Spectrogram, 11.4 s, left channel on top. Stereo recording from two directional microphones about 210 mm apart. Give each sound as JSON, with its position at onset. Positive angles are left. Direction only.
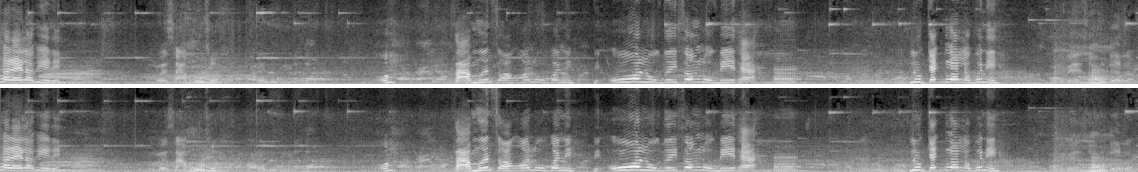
{"t": 0.0, "sound": "music", "side_deg": 0}
{"t": 1.6, "sound": "speech", "side_deg": 45}
{"t": 3.8, "sound": "a woman's voice", "side_deg": 10}
{"t": 4.5, "sound": "speech", "side_deg": -5}
{"t": 4.8, "sound": "a woman's voice", "side_deg": -20}
{"t": 6.1, "sound": "speech", "side_deg": -5}
{"t": 9.0, "sound": "speech", "side_deg": -5}
{"t": 9.3, "sound": "a woman's voice", "side_deg": 15}
{"t": 10.7, "sound": "speech", "side_deg": 20}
